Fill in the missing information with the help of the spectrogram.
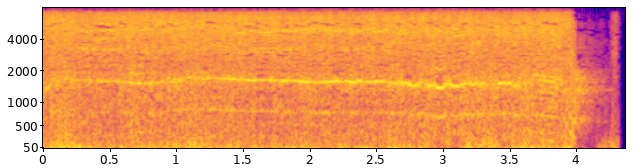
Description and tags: A woman screaming.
